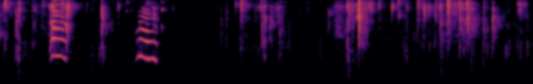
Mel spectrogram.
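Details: Rescued baby kitten, said to cry a word like 'iru' ('I want'), loudly meowing to ask for more food indoors: two clear, rising-then-falling harmonic meows about a second apart, followed by chewing and clicking noises.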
